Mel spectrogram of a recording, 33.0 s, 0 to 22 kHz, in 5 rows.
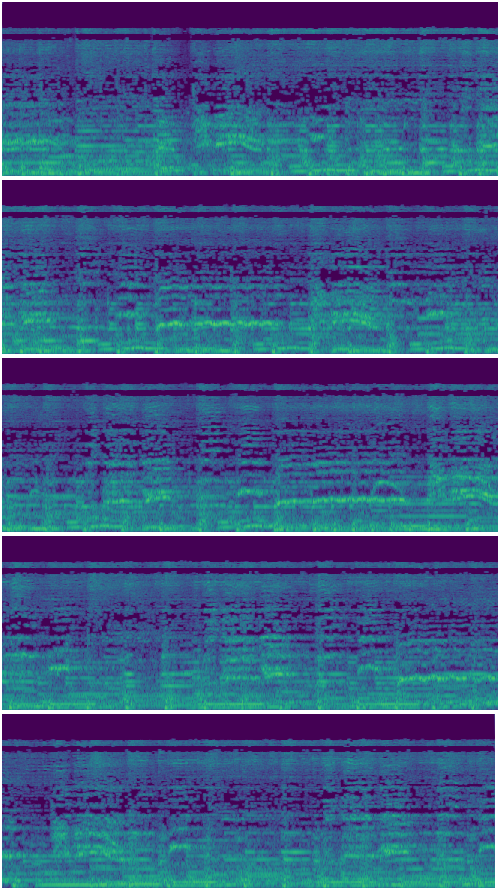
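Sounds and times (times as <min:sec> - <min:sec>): gospel choir singing: 0:00.0 - 0:33.0
live band accompaniment: 0:00.0 - 0:33.0.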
